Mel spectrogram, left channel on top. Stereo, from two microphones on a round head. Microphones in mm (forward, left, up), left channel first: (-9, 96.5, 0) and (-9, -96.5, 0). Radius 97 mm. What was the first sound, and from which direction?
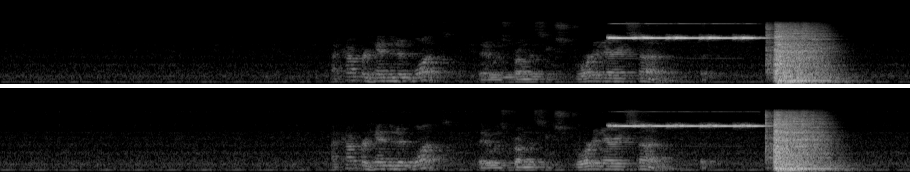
A man speaking, 50° right (ahead or behind).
